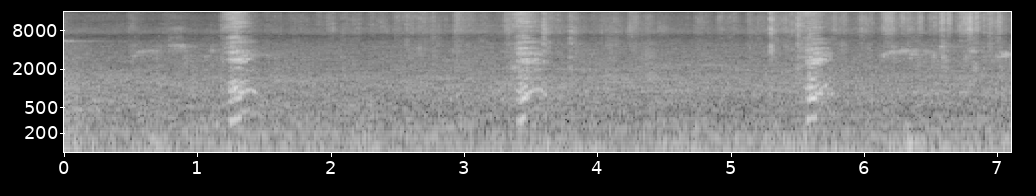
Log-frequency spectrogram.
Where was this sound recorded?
in a park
